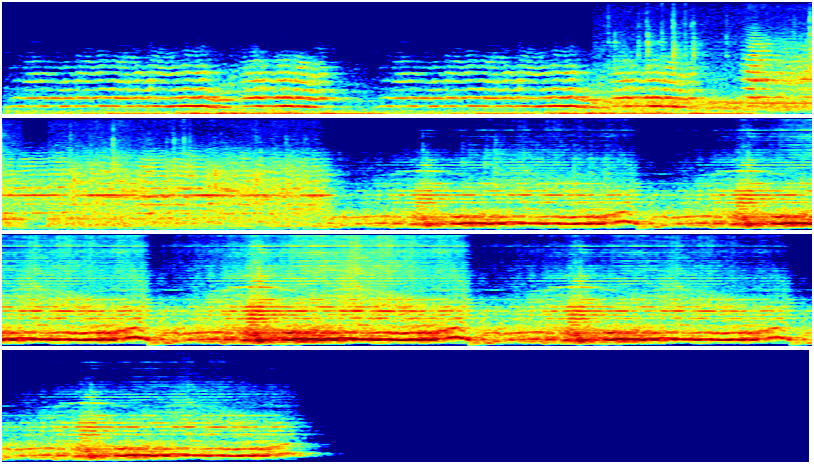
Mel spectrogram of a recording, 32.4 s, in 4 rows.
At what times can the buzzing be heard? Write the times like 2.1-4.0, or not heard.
0.0-27.3.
